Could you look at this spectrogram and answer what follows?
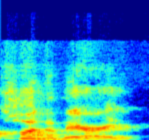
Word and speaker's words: Conneberry: It's Coral Conneberry, by the way. That's how you pronounce her last name.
